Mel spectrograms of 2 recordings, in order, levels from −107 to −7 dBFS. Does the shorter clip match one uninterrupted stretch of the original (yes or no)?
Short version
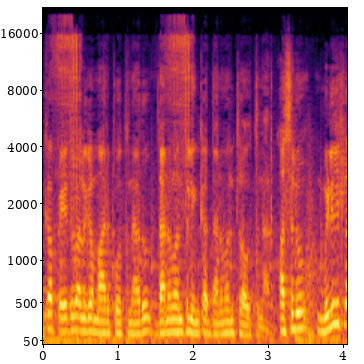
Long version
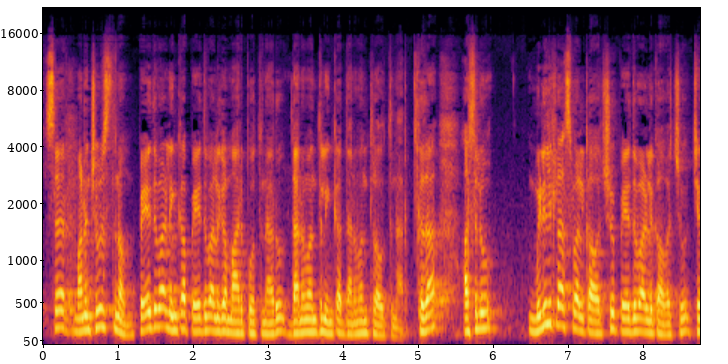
no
